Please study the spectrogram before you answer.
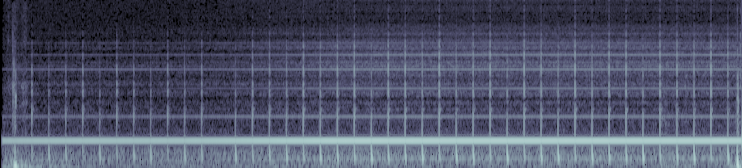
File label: test tone with clicking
